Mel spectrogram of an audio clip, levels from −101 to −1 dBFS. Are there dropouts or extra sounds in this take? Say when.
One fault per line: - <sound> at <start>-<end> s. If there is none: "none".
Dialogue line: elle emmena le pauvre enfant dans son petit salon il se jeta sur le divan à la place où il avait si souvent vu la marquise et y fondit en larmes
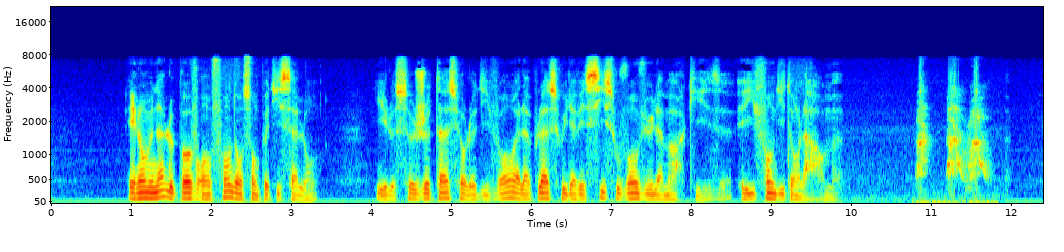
- bark at 10.8-11.9 s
